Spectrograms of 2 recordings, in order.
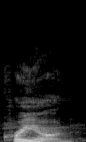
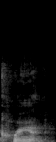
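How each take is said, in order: First: The final yon syllable is said fully. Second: The final yon syllable is left out. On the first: The speaker calls it right. "I forgot the young, young, Y O N" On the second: The speaker calls it wrong. "not crayon"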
